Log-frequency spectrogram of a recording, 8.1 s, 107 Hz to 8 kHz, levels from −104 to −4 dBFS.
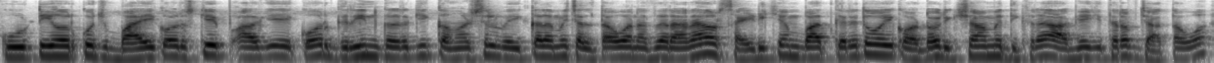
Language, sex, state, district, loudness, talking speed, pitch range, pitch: Hindi, male, Uttarakhand, Tehri Garhwal, -17 LUFS, 295 wpm, 160-175 Hz, 165 Hz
